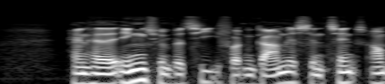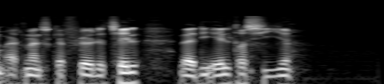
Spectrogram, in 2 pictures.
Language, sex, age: Danish, male, 51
